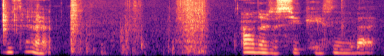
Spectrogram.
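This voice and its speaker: A raspy-voiced young woman chatting casually to camera from her bedroom, reacting to a TV show and swearing under her breath at small mishaps. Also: mid-range voice, steady tone, unhurried, noisy background. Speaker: TV reaction vlogger. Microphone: laptop mic.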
